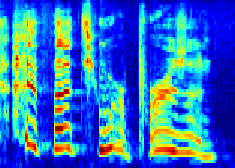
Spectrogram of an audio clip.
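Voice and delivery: retelling her startled reply on meeting him; surprised. Retold or imitated. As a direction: blurt it out in disbelief.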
